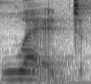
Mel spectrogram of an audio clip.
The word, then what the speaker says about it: lead: First one, you pronounce it as lead, as in he had no lead, so he could not use his mechanical pencil.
